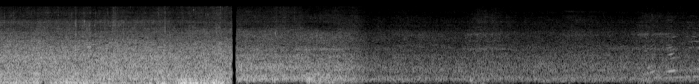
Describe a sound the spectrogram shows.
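A shallow river rushes and gurgles over stones close by.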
